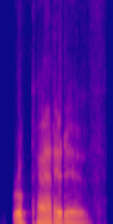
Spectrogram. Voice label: "repetitive", American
